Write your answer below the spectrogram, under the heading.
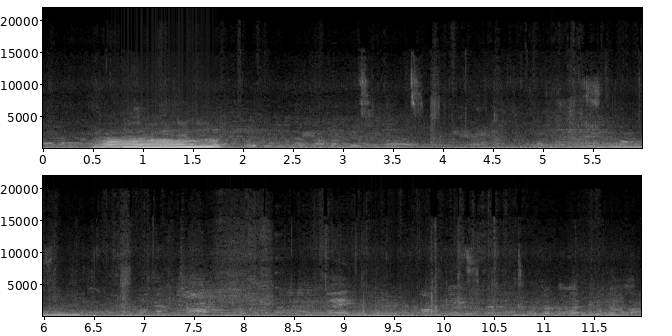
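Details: Angry cow unloaded from a truck gives one short, loud moo of about a second, followed by people talking over a low engine hum.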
